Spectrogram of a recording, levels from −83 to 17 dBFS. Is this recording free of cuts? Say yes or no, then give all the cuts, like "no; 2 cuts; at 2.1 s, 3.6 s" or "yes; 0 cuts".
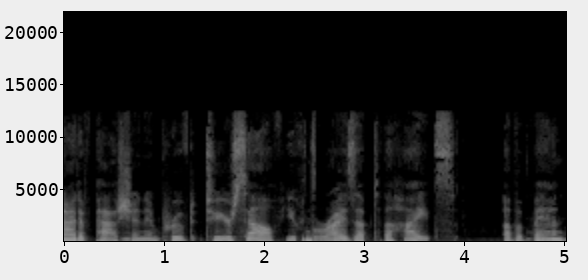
no; 1 cut; at 2.5 s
